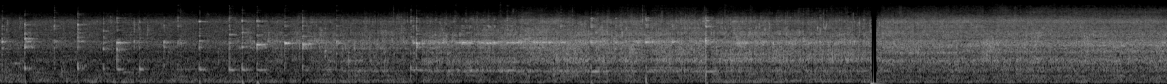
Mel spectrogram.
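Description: Tomato paste sautés with garlic and peppers in a pan, a steady bright sizzle and hiss running throughout, with light clinks of a utensil stirring early on.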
